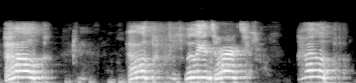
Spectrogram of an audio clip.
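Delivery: desperate cries for help. Acted. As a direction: call out for anyone to come, panicked. Calling for help over dying girl.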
